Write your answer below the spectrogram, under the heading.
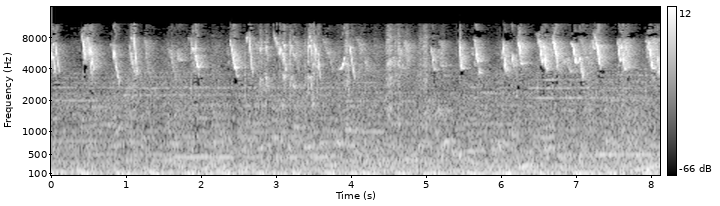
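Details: Continuous saffron finch song: rapid, piercing chirps and slurred whistles in quick clusters throughout, over low background rumble.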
